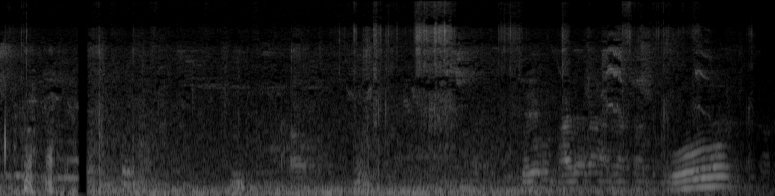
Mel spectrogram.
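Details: After some human talk, a male goat gives wavering, nasal bleats near the end, calling to its owner.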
